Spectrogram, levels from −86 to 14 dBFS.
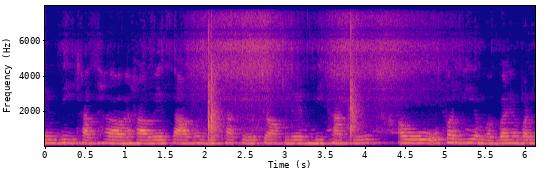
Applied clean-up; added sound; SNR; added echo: none; Clapping; 12 dB; reverberation time 0.6 s.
